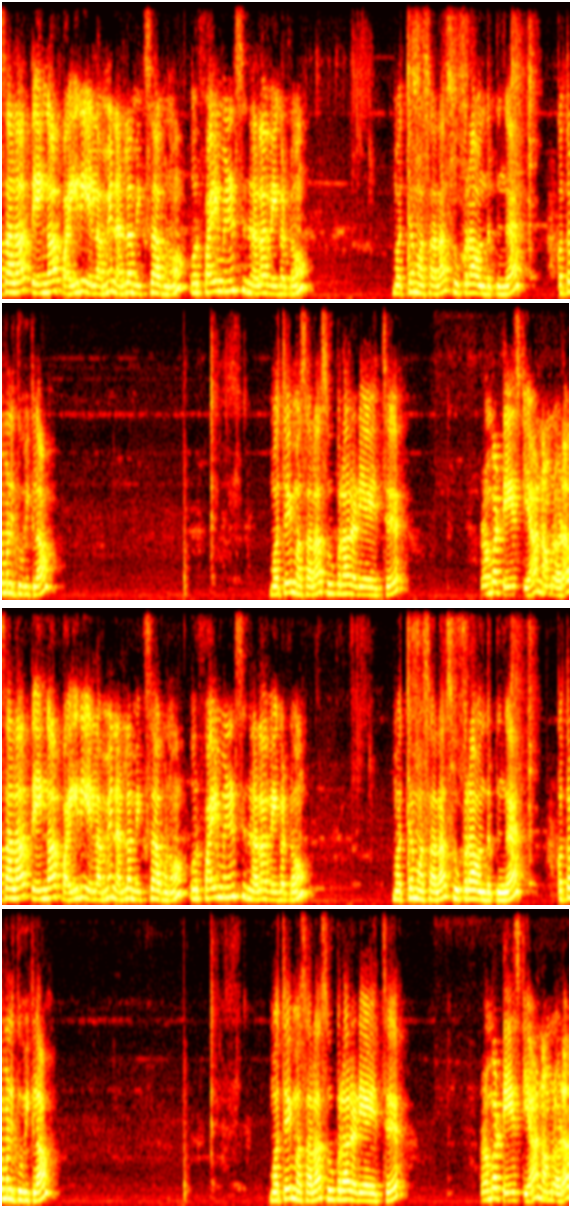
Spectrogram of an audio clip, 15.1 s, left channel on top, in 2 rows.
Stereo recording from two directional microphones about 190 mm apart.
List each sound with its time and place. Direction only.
0.0 s a woman's voice: 25° right (ahead or behind)
5.2 s speech: 35° right (ahead or behind)
11.1 s speech: 30° right (ahead or behind)
13.9 s speech: 30° right (ahead or behind)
